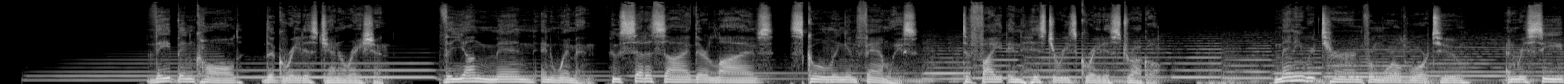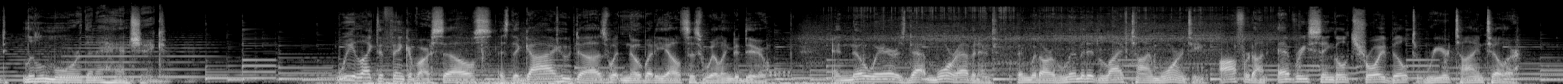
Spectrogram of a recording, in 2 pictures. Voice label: Narration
